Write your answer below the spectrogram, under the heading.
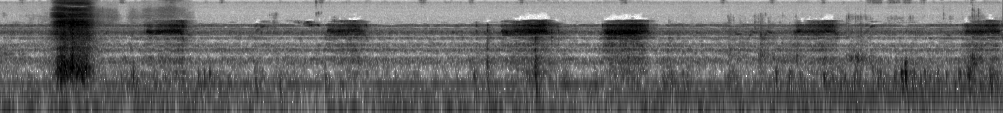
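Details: A loud knock opens, then baby owls being fed by their mother give scattered short hissing rasps every second or two.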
